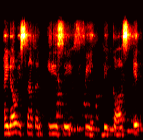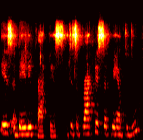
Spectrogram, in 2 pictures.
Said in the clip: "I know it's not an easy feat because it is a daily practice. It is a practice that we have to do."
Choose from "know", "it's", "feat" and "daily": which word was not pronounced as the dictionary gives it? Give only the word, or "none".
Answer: none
